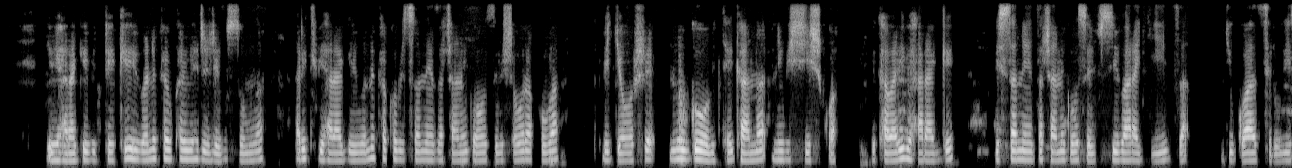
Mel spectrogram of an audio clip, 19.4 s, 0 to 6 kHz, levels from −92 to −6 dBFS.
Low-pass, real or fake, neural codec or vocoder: 5.4 kHz; real; none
